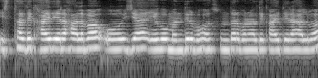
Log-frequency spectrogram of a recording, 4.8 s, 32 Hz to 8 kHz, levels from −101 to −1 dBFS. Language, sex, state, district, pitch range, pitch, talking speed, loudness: Bhojpuri, female, Uttar Pradesh, Deoria, 240-255 Hz, 250 Hz, 190 wpm, -14 LUFS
